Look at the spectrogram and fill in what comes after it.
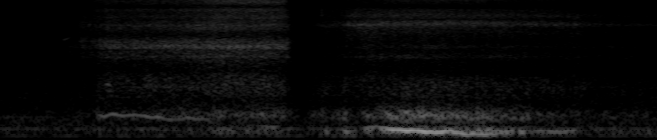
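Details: Loud, rough, fluttering breathing with a whistling note from a pit bull dog snoring really loud; snoring.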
